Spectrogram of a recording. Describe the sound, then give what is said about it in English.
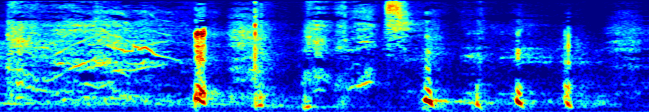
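An audience member during a talk lets out a series of short, sharp coughs, quiet, spaced irregularly over a few seconds with faint background murmur. “You will not know because I was talking and somebody coughed.”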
